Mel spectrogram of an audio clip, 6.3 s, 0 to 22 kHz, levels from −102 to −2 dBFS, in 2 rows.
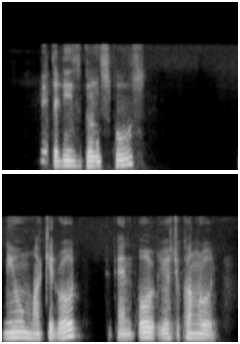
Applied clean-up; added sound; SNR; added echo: neural mask model Resemble Enhance denoiser.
